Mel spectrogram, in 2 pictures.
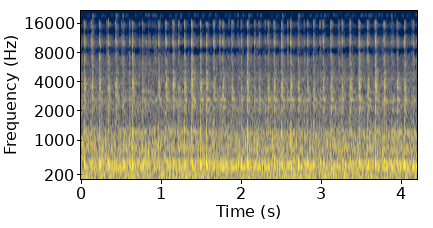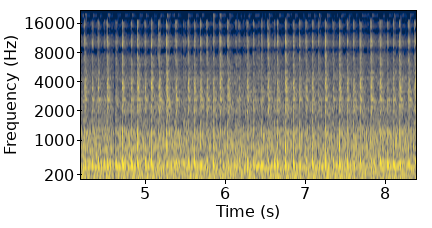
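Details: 2002 Yamaha YZ125 two-stroke, first startup after a top-end rebuild for failed rings, following an initial backfire: a fast, crisp, steady two-stroke rattle with no misses or knocks, running healthily.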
